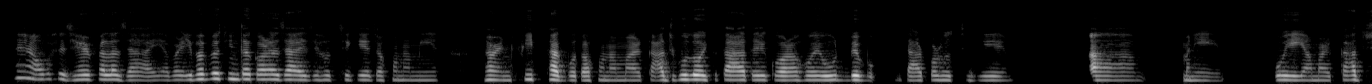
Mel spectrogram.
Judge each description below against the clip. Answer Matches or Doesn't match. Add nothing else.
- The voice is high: Matches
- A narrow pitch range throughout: Matches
